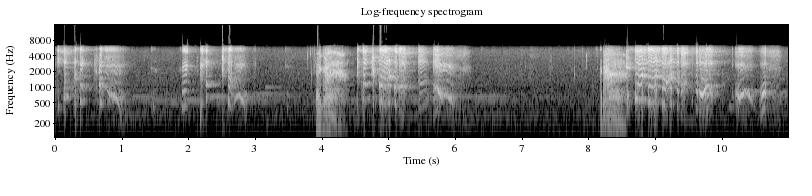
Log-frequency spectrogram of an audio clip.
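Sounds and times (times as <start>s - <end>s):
baby giggling: 0.0s - 1.0s, 4.5s - 6.1s, 8.6s - 10.9s.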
